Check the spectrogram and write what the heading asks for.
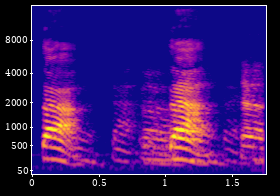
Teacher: زبان کی نوک کو سامنے والے 2 دانتوں کی جڑ سے لگا کر باریک آواز لگا تا تا.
